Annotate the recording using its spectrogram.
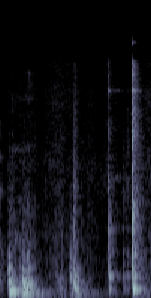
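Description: Handling noises from a Milwaukee Fuel framing nailer's magazine as the strip of nails is taken out: a low thump, then three sharp metallic clicks, the last and loudest with a brief high ring.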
